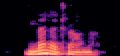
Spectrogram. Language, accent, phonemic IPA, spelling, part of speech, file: English, Southern England, /ˈmɛləˌdɹɑːmə/, melodrama, noun, LL-Q1860 (eng)-melodrama.wav
- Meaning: A kind of drama having a musical accompaniment to intensify the effect of certain scenes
